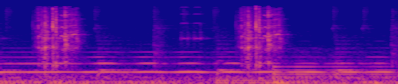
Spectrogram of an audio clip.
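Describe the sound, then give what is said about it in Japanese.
Camera shutter clicks while photographing an airplane among green, grassy surroundings: two crisp bursts of clicking about a second apart, with a few fainter clicks, over a steady low hum. “緑の中の飛行機を写真に収めた。”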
